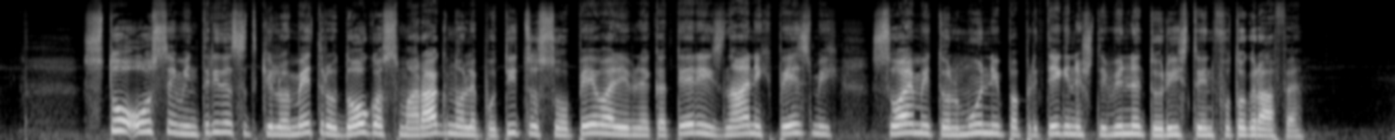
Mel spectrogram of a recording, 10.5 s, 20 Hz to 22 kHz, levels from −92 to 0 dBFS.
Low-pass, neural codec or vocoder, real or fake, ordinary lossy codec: none; none; real; none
